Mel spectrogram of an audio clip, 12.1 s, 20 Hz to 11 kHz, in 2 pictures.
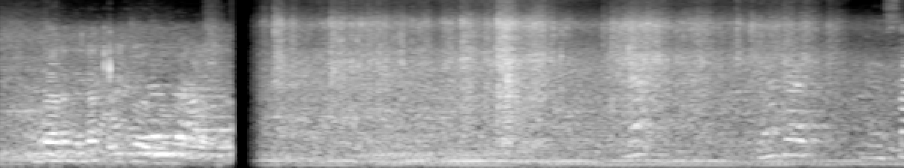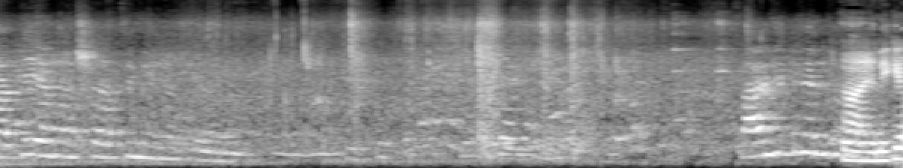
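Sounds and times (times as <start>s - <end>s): background chatter: 0.1s - 2.4s, 3.9s - 12.0s
wrapping paper rustling and tearing: 1.7s - 5.7s, 7.0s - 10.5s.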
